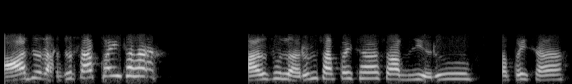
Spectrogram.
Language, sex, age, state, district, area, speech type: Nepali, female, 45-60, West Bengal, Jalpaiguri, urban, conversation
